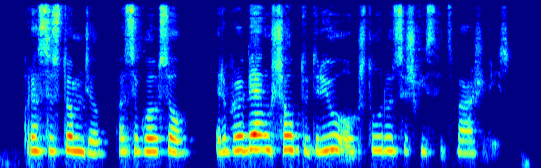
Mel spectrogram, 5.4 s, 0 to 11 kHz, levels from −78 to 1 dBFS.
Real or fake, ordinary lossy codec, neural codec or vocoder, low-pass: fake; Opus, 64 kbps; codec, 24 kHz, 0.9 kbps, WavTokenizer, medium speech release version 2; 9.9 kHz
